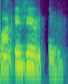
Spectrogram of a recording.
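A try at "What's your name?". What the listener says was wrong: হোয়াট ইজ বলবো না, একটু ক্লিয়ার করো। ওয়ার্স বলো, ওয়ার্স your নেম, not হোয়াট ইজ ইউর। ওয়ার্স ইউর নেম, ওয়ার্স ইউর নেম।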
